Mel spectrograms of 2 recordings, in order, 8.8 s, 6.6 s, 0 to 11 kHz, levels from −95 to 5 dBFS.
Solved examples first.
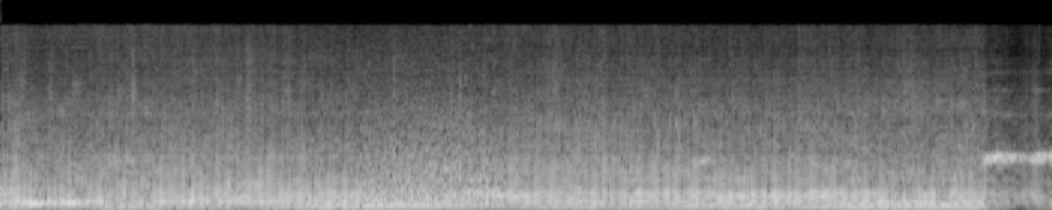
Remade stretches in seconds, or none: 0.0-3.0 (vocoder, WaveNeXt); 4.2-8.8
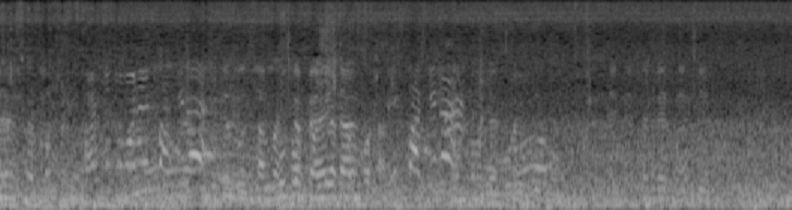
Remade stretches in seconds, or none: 0.0-1.0 (vocoder, WaveNeXt)

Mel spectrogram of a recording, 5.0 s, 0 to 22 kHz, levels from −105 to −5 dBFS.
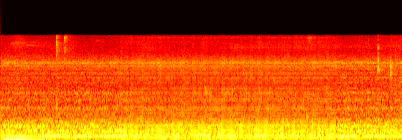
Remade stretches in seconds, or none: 1.5-4.2 (vocoder, WaveNeXt)

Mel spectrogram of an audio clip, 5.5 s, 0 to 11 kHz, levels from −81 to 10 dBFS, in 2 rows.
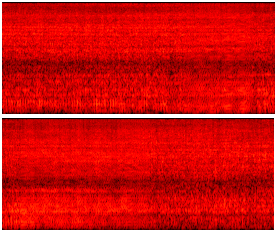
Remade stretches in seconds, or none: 1.8-2.5 (vocoder, WaveNeXt); 2.9-4.2

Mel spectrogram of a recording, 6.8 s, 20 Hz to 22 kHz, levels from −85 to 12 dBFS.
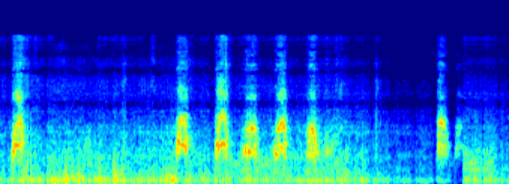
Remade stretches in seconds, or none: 0.0-0.7 (vocoder, WaveNeXt); 1.3-1.9; 2.6-6.8

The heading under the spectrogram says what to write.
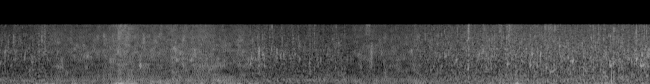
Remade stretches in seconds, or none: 0.5-2.5 (vocoder, WaveNeXt); 3.5-4.2

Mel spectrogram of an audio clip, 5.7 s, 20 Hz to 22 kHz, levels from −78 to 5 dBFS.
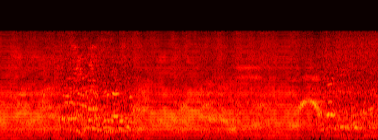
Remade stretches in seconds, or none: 0.0-0.9 (vocoder, WaveNeXt); 2.0-4.8

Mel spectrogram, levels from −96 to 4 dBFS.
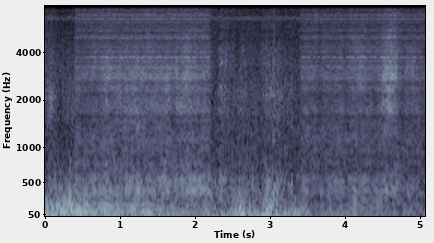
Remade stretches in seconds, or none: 0.4-2.2 (vocoder, WaveNeXt); 3.4-5.1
